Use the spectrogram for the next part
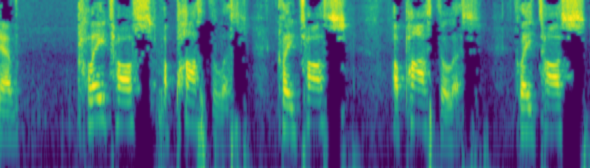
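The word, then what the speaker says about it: Kletos (κλητός): and that's wrong because the long sound is actually like our long A in the Greek, so it's really Kletos Apostolos.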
